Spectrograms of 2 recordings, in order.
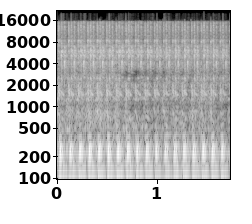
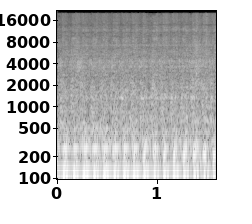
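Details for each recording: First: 2002 Yamaha TTR225 single-cylinder, brought home with tapping: idle with quick light metallic tick each firing pulse, about ten a second; suspected valve tapping from loose clearance, not confirmed. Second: 2002 Yamaha TTR225 after a valve adjustment to cure its top-end tapping: a steady single-cylinder thump of about seven beats a second, even and clean with no tapping; running healthy.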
